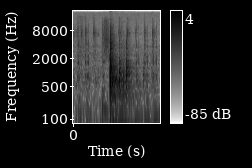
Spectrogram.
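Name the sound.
dice being rolled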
